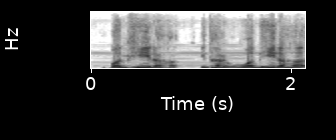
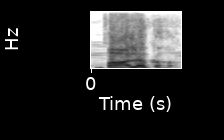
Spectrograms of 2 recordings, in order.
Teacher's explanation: ये गलत है। बालक ये कंप्लीटली ब होगा मतलब स्पर्श होगा दो होठ में तब वो सही से उच्चारित होता है।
